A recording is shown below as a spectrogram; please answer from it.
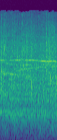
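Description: A TV game show studio audience applauds, a dense, steady burst of close clapping filling the short moment with no other sound.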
